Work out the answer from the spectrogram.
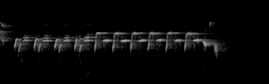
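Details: A 2020-season Spanish Timbrado canary delivers a brief, tightly rhythmic bubbling trill of repeated doubled notes lasting about two seconds, ending with a high flick and then silence.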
